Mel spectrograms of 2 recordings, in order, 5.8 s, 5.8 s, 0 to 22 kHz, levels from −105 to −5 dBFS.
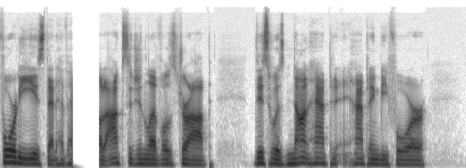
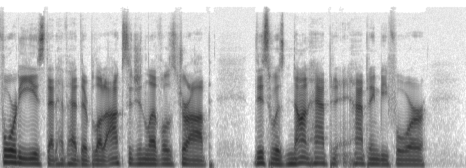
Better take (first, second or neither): second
